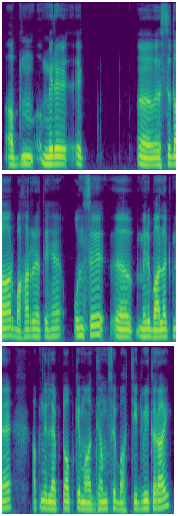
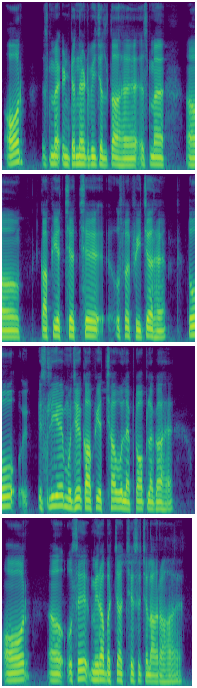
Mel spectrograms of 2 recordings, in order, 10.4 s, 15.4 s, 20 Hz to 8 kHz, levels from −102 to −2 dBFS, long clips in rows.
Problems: none marked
